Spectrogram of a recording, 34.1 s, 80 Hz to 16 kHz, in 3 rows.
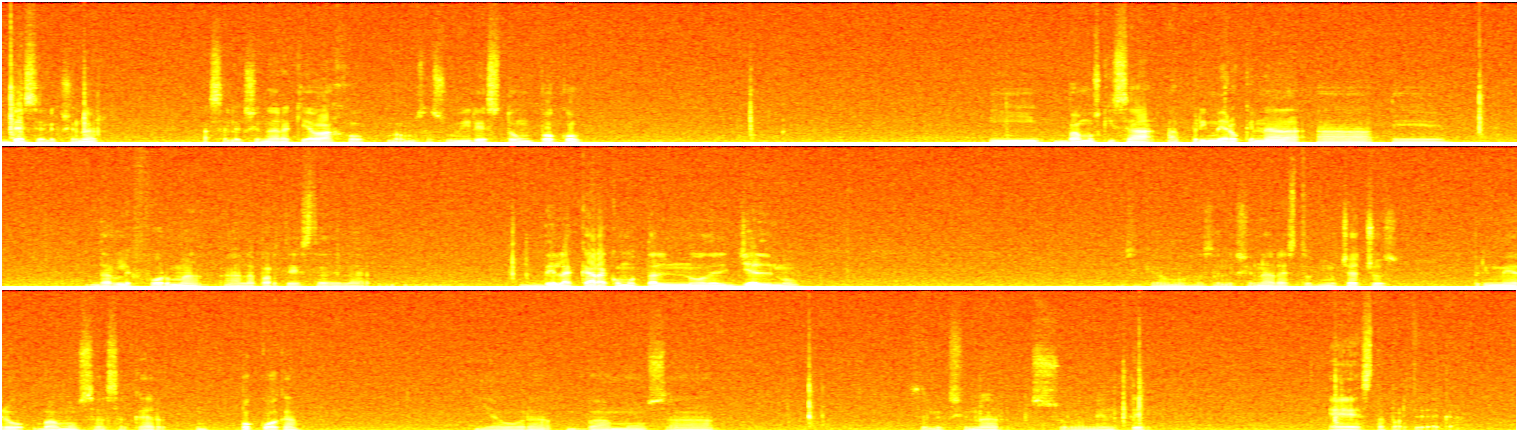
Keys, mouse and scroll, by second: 0.1 a, 0.7 b, 0.9 click, 2.3-5.0 drag, 5.8-7.7 shift+middle drag, 8.0-8.4 scroll up 1, 11.1 a, 12.2 right click, 15.2 b, 16.1-20.7 drag, 21.5-24.7 drag, 25.4 middle click, 26.3-28.0 middle drag, 28.9 a, 32.4 alt+shift+right click, 33.3-34.0 alt+shift+middle drag.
